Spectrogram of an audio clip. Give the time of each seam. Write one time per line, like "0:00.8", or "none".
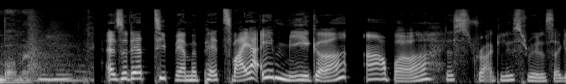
0:01.0
0:01.7
0:02.6
0:04.4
